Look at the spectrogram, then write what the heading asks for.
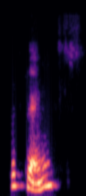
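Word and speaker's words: Pépin: 일단은 페팽, 불어로는 페팽이라고 하고 영어로는 페핀이라고 발음하고 당시 발음은 페핀이었나 봐요.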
